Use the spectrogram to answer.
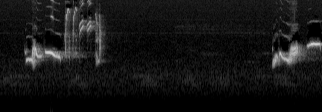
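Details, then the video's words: Eurasian blackbird with a fluted warbling phrase that ends in a burst of high, scratchy twitters, then a pause of about three seconds and a second rising whistled phrase. "Eurasian Blackbird Call Song Sound"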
